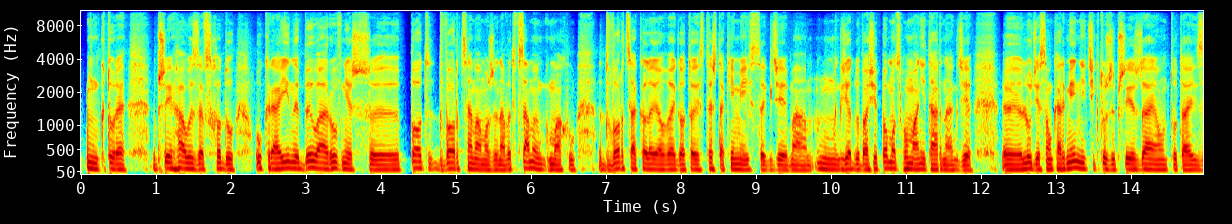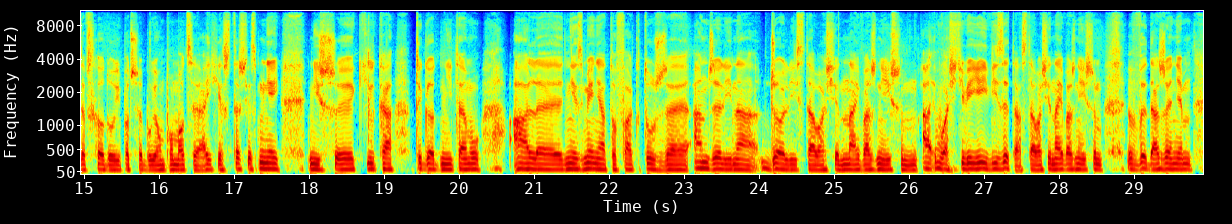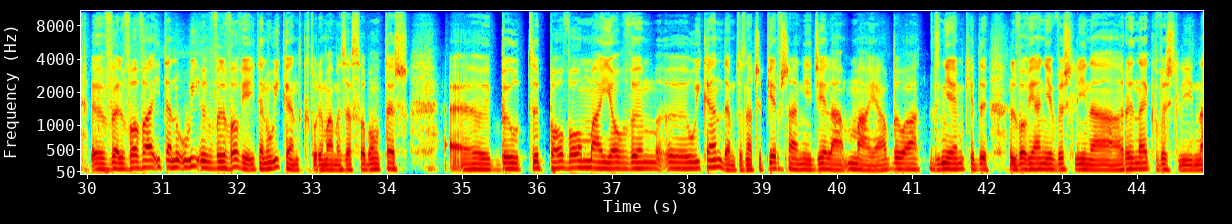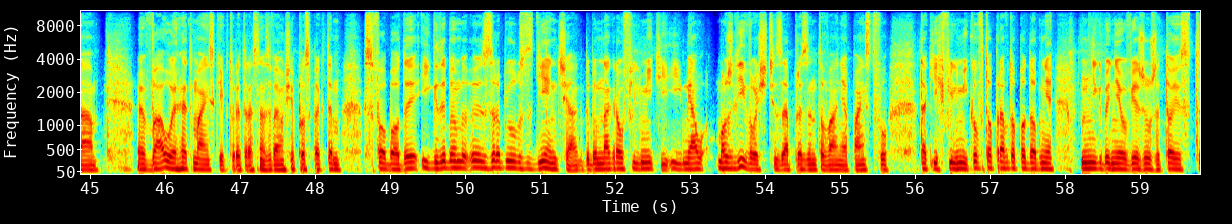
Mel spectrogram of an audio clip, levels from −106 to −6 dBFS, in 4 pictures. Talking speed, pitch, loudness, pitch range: 135 wpm, 110 Hz, -13 LUFS, 100-115 Hz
